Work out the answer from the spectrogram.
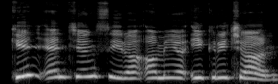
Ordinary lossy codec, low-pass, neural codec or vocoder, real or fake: none; none; none; real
